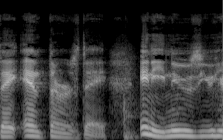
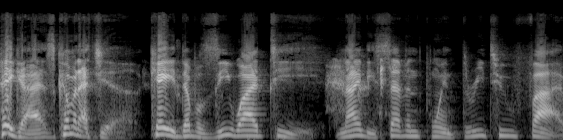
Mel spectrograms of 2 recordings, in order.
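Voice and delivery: radio announcer voice; 3 dB louder than usual. Attempting a better radio voice for a station intro: radio announcer voice. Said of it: "See if I could do a better radio voice".

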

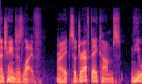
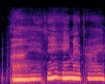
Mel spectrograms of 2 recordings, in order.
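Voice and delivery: very high, flat, drowsy sexy voice; 9 semitones higher than usual. Retelling how someone sounded on the phone: imitating a tired, sexy voice. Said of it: "It was kinda, I guess, like that".

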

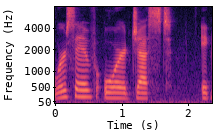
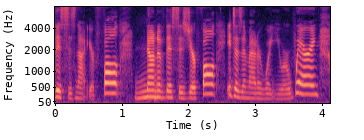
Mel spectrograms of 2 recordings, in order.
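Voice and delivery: put-on scream, louder; 6 dB louder than usual. Retelling shouting at a TV character: imitating own screaming. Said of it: "screaming at her".

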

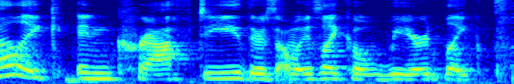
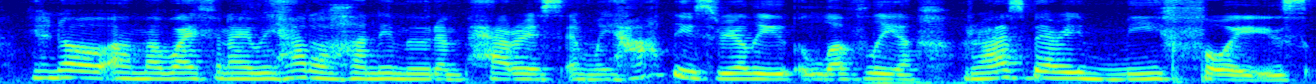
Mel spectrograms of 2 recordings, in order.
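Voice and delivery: put-on broad-voiced Scottish accent. Recounting a Bake Off-style episode, act out what Hamish says, in a Scottish accent. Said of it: "hard to say in a Scottish accent".

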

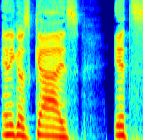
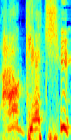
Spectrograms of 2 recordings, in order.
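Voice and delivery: play-acted scream, pitched very high; 9 semitones higher than usual. Retelling a boy screaming at the door during a nightmare, retelling a scream. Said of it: "he just screams".

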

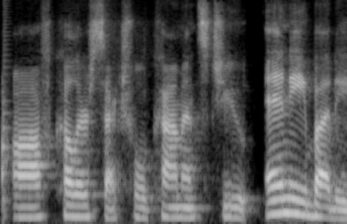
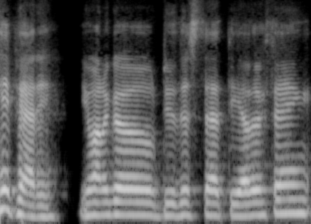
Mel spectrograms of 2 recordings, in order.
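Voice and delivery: imitated condescending tone. Retelling how a young daughter asks to hang out: imitating a condescending tone. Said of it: "she usually says it with condensation in her voice".

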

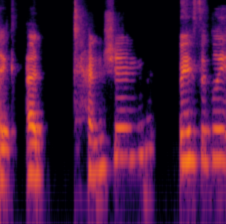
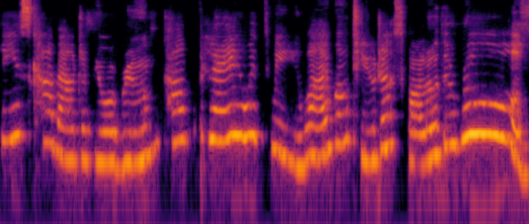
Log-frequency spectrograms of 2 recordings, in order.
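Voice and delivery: put-on small child's voice, high and raised, calling out; 6 semitones higher, 6 dB louder than usual. Retelling a story where a voice calls from the hallway, in a little child's voice. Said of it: "A little child's voice".

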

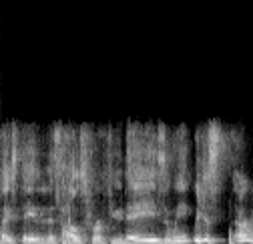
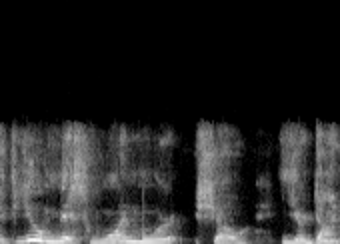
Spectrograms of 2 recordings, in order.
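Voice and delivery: mock stern and sad voice. Retelling a warning given in an office: imitating a stern, sad warning. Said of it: "with this really stern look and sadness about him".

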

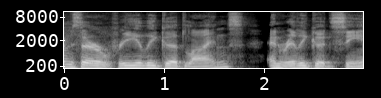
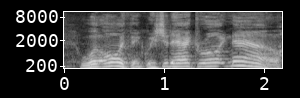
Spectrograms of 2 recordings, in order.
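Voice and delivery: bad, high-pitched Cockney accent; 7 semitones higher than usual. Complaining about Scorponok in Kingdom, quoting his line in a bad Scorponok Cockney accent. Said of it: "That's not even a Cockney accent".

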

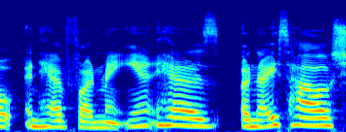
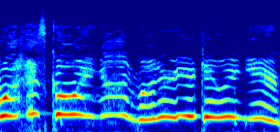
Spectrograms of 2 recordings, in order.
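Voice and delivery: play-acted crying, very high-pitched, shrill, loud, tearful; 7 dB louder than usual. Retelling a surprise meeting with an aunt: imitating someone crying. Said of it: "And then she starts crying".

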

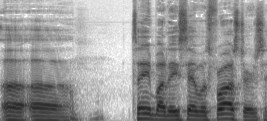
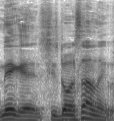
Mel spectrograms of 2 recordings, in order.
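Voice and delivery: normal talking voice

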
